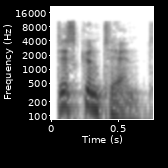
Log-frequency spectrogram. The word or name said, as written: discontent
